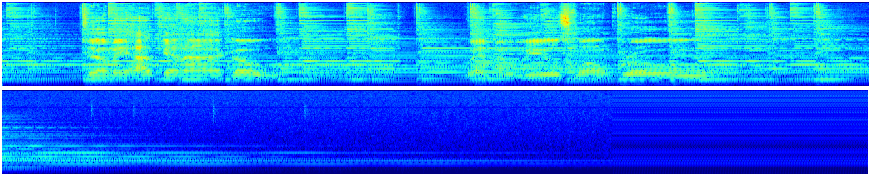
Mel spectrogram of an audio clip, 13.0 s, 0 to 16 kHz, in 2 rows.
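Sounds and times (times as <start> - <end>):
acoustic guitar chord ringing: 0.0 - 13.0.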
